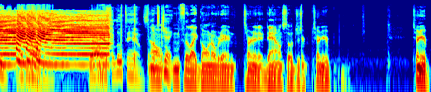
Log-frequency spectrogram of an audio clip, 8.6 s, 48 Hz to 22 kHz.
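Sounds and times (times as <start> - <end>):
air horn sound effect blast: 0.0 - 2.3
speech: 2.5 - 7.0, 8.3 - 8.6.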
